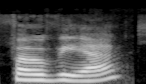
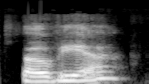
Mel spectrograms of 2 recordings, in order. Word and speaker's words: Fovea: Fovea. – Fovea.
